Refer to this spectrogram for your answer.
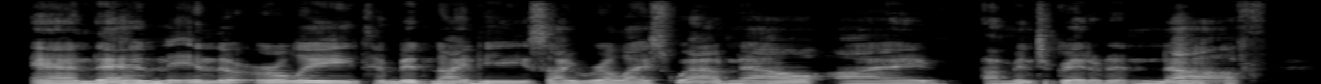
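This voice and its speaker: Heard on a very clean recording with a silent background, a man talks at a fairly slow pace in a plain, everyday voice with a fairly low pitch. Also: lively intonation. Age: 60s. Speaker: spiritual author and healer. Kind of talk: interview.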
